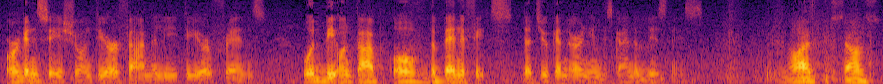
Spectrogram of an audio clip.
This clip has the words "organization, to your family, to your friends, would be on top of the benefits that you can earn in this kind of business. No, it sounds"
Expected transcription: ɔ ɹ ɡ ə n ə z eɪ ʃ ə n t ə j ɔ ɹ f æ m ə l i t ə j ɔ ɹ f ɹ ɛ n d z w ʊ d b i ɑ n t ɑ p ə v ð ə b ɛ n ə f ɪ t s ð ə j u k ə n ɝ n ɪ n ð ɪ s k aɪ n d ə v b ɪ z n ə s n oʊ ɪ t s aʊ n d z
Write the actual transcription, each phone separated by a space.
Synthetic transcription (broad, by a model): ɔ ɹ ɡ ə n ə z eɪ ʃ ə n t ə j ɔ ɹ f æ m ə l i t ə j ɔ ɹ f ɹ ɛ n d s w ʊ d b i ɑ n t ɑ p ə v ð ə b ɛ n ə f ɪ t s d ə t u k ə n ɝ n ɪ n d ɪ s k aɪ n d ə v b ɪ s n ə s n oʊ ɪ t s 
